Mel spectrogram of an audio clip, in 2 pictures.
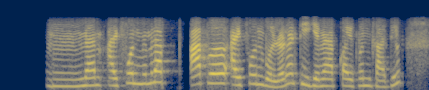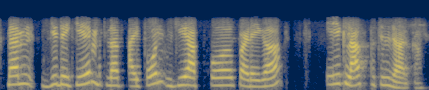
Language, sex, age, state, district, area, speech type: Hindi, female, 30-45, Madhya Pradesh, Balaghat, rural, conversation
